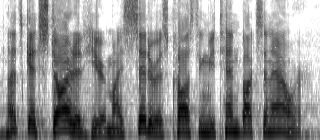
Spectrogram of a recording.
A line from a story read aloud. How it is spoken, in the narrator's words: The girl from Queen's College called out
